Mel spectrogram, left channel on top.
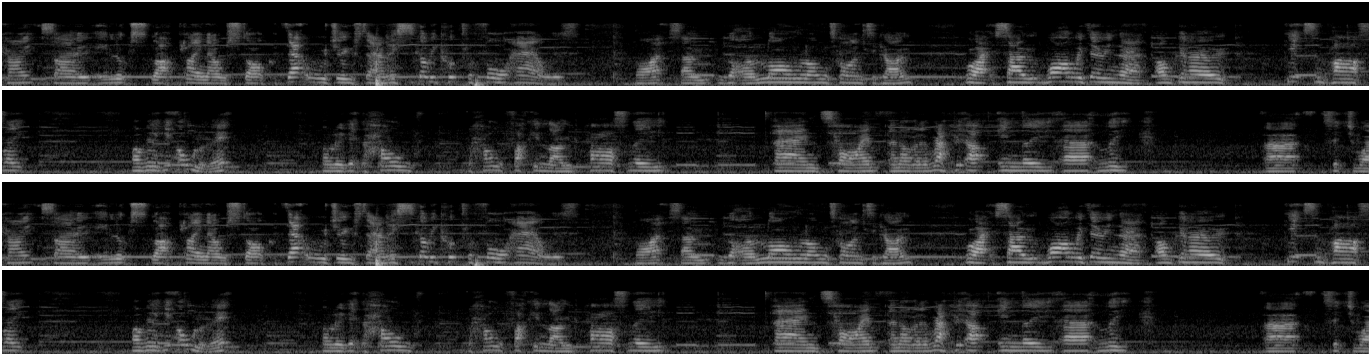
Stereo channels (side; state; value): both; identical; correlation 1.00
